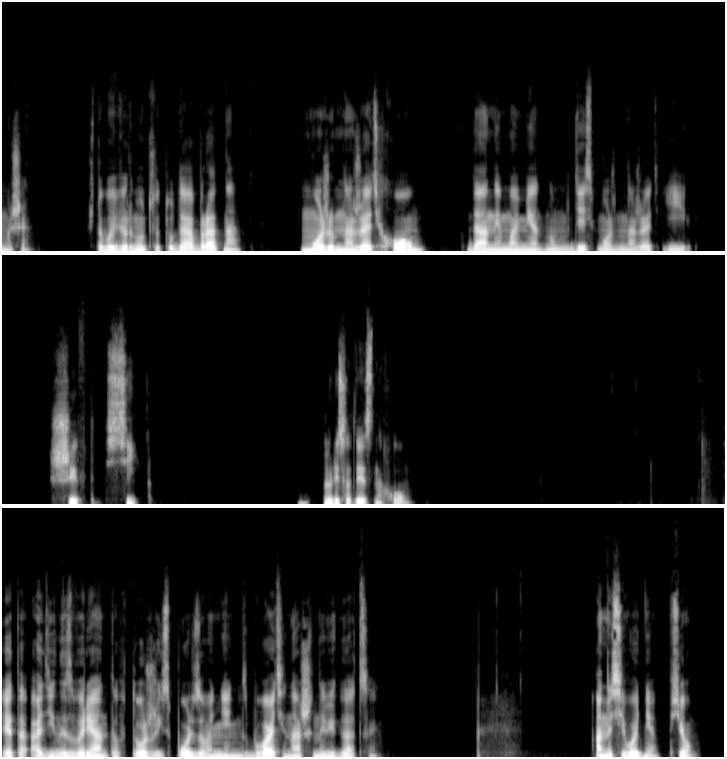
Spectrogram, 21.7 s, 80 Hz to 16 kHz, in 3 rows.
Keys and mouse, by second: 8.5 shift+c, 11.7-12.6 middle drag, 13.6-14.2 drag.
